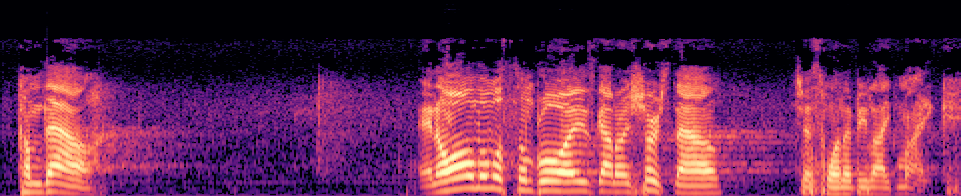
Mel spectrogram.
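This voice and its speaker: A man preaching as an imam, fiery and mocking, in an animated sermon style, on a dull lo-fi recording. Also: extremely high pitch, big-room sound.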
